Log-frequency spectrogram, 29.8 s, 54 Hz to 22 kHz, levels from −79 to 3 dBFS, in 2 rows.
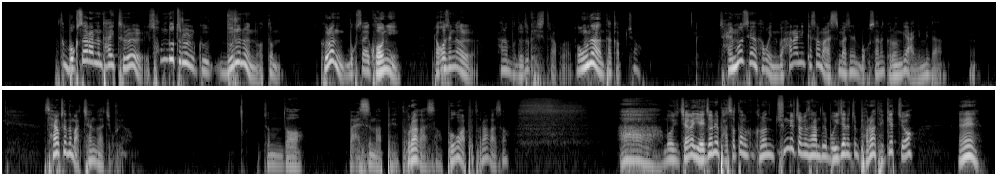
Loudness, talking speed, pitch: -25 LUFS, 280 characters per minute, 165 Hz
